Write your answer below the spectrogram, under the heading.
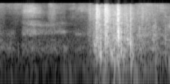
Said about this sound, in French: ou un pigeon.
